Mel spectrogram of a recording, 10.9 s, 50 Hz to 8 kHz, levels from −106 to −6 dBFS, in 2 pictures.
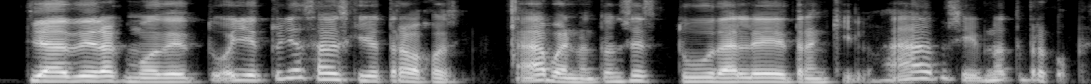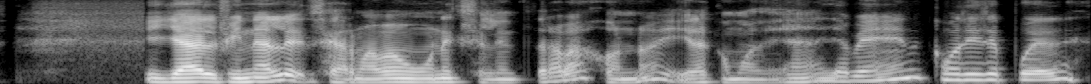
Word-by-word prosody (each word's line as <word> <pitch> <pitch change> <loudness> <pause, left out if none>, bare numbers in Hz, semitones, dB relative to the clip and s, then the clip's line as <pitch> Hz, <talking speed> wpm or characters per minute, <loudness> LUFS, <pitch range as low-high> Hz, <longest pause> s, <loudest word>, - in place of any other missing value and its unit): Ya 175 -3 +6
era 165 +1 +5
como 135 -3 -2
de, 135 -1 +2
oye, 185 -1 -1
tú 215 - -10
ya 275 +2 -4
sabes 220 -4 +1
que 175 - -6
yo 165 - -2
trabajo 140 -5 -1
así. 125 - -6 0.3
Ah, 190 - +2
bueno, 135 -9 0
entonces 150 +8 -6
tú 145 0 -3
dale 140 0 +4
tranquilo. 125 +6 -7
Ah, 245 +6 -1
pues 255 -2 -13
sí, - - -6
no 95 +3 -5
te - - -17
preocupes. - - -11 0.7
Y 130 -1 -1
ya 135 0 +10
al 135 -1 +7
final, 145 +7 +4
eh, 190 - +1
se - - -5
armaba 115 +2 0
un 125 0 +2
excelente 110 -4 -4
trabajo, 250 - -4
¿no? 230 0 -4
Y 205 - -9
era 125 +1 -3
como 110 -3 -7
de: 110 +1 -12
"Ah, 130 +2 -5
ya 160 - -3
ven, 205 - -2
¿cómo 205 -6 -4
sí 200 0 0
se 205 0 -2
puede?" 105 - -2
140 Hz, 255 wpm, -23 LUFS, 125-185 Hz, 0.7 s, ya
